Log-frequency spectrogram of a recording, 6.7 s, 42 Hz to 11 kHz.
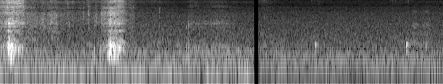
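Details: Female's restrained sneezing: two short, muffled, held-back sneezes about 1.5 seconds apart, then quiet room sound with small faint sniffs.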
